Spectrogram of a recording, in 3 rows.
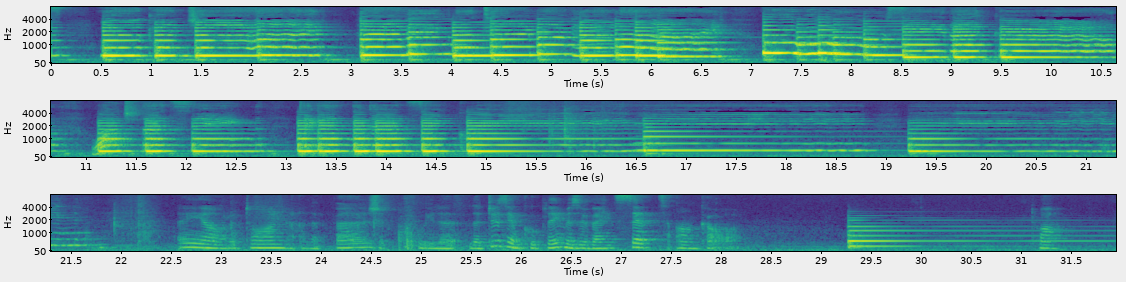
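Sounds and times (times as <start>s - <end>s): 
altos singing: 0.0s - 21.8s.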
